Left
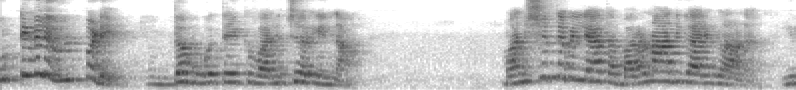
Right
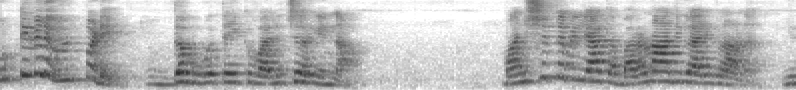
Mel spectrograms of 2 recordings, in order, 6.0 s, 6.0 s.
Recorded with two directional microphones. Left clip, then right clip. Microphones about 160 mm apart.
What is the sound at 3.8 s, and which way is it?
A woman's voice, 25° right (ahead or behind).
